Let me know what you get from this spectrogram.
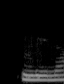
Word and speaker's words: Lena: Lena Aneja. LenaAnejay. – Thank you for that information, ma'am. And can you spell that first? I mean, the first name was Lena. – Lena. – L-E. – E-N-A.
